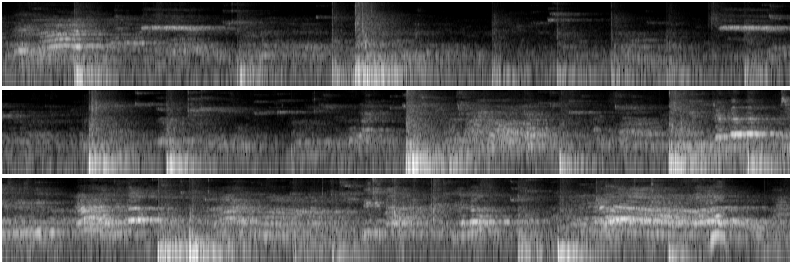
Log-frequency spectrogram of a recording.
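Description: Volleyball rally in a gym: sharp ball strikes from serves, sets and spikes, one of the loudest as a spike goes over the net about halfway through. The hits echo in the large hall among players' shouts and calls, which grow busier in the second half.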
